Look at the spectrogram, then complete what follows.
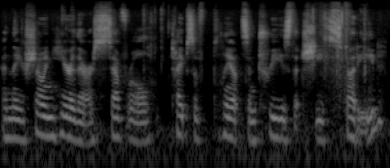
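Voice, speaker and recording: A woman reading a children's picture book aloud as a storyteller, with expressive, deliberate emphasis on key phrases. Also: low-pitched, a little hiss or hum.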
